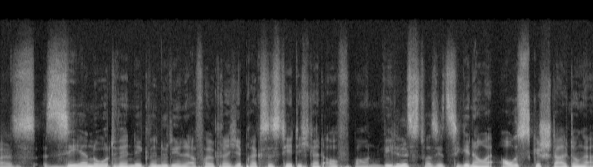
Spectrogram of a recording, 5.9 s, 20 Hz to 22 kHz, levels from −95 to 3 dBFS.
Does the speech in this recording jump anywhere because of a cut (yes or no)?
no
